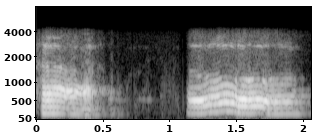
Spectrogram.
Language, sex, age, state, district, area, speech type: Marathi, male, 45-60, Maharashtra, Raigad, rural, conversation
